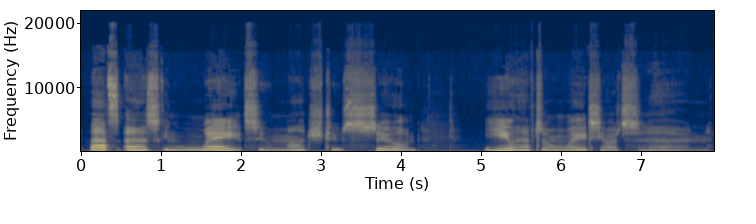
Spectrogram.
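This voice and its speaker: A woman playing a dominant female vampire for an ASMR roleplay, teasing, condescending and menacing, moving between murmurs and whispers. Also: medium pitch. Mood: teasing, coaxing.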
